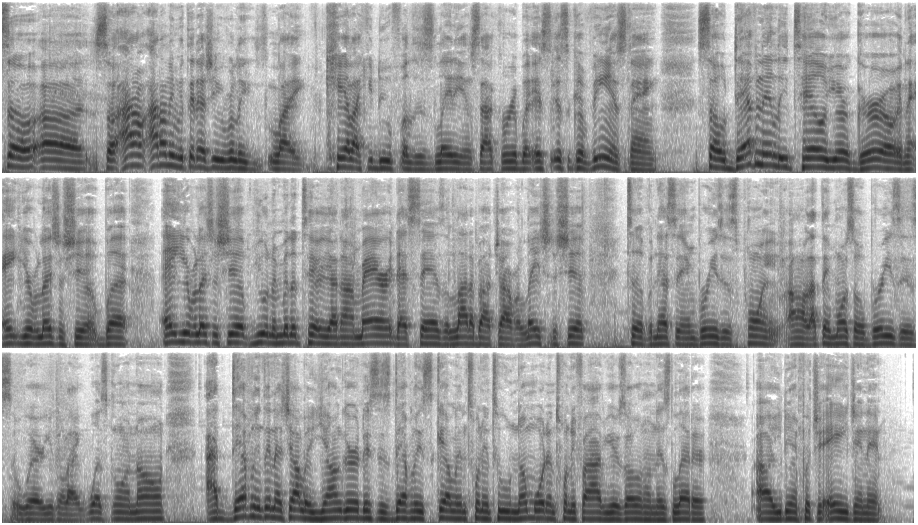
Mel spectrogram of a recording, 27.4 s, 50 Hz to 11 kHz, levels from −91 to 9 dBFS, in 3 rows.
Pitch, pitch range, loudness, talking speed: 140 Hz, 130-150 Hz, -13 LUFS, 225 wpm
